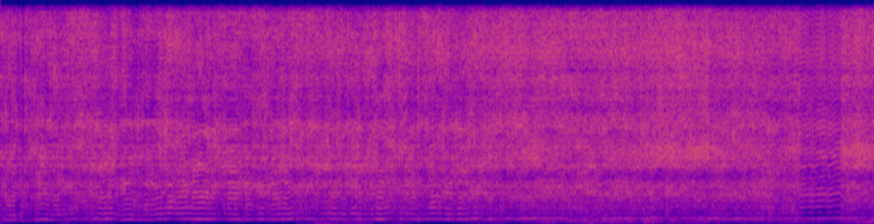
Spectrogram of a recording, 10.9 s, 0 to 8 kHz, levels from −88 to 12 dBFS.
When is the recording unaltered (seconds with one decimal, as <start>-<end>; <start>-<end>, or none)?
10.0-10.5

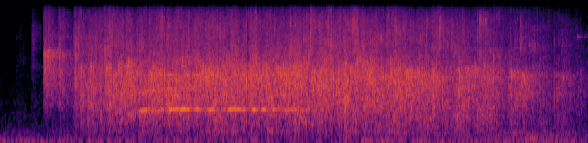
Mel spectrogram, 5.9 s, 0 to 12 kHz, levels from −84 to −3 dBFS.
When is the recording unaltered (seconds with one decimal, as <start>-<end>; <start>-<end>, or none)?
0.0-5.9

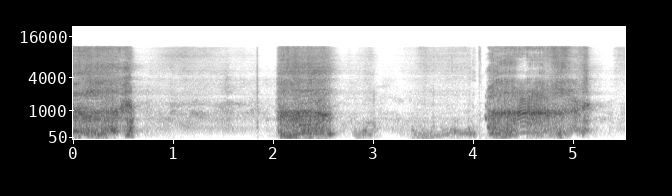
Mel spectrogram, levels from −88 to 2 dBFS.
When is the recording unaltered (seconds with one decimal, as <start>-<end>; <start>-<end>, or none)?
4.0-4.7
